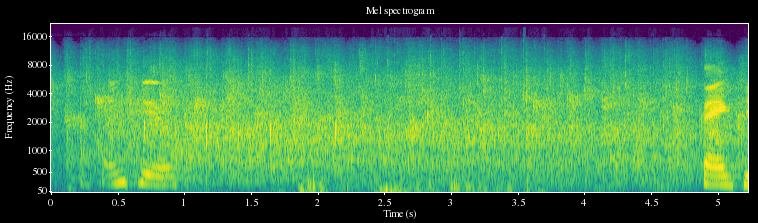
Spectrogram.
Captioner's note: applause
